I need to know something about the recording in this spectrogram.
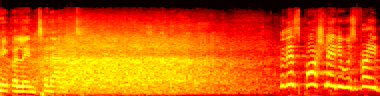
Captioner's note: audience laughing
